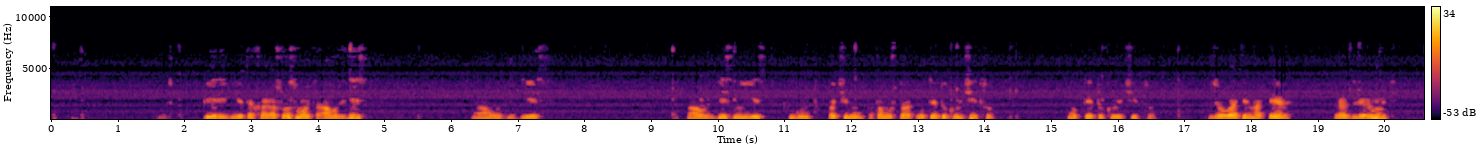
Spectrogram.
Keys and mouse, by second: 0.5-1.8 middle drag, 3.6-4.3 middle drag, 5.5-9.2 middle drag, 10.2-11.9 middle drag, 14.3 click, 15.7-16.8 middle drag, 17.7 r, 19.9-20.5 middle drag.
